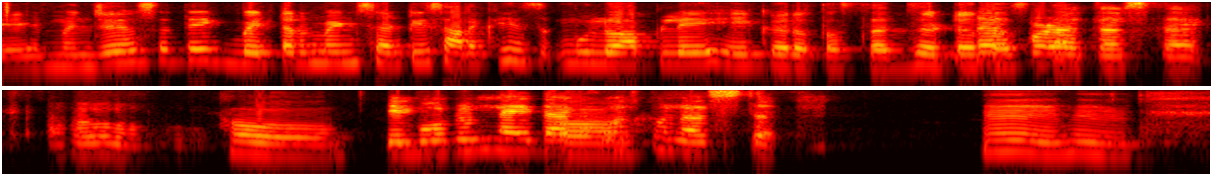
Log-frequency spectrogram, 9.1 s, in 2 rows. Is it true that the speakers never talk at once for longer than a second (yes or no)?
yes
